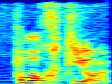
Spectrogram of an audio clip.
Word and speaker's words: portions: إذن القاعدة الأخرى لدينا القاعدة سي في جميع الأفعال فإننا ننطق تي بدل اس خاصة عندما يكون لدينا نو وفو مثل تيون وتيي وهذا يكون غالبا في لومود سبجونكتيف. مثلا هنا نقول portions nous portions vous portiez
